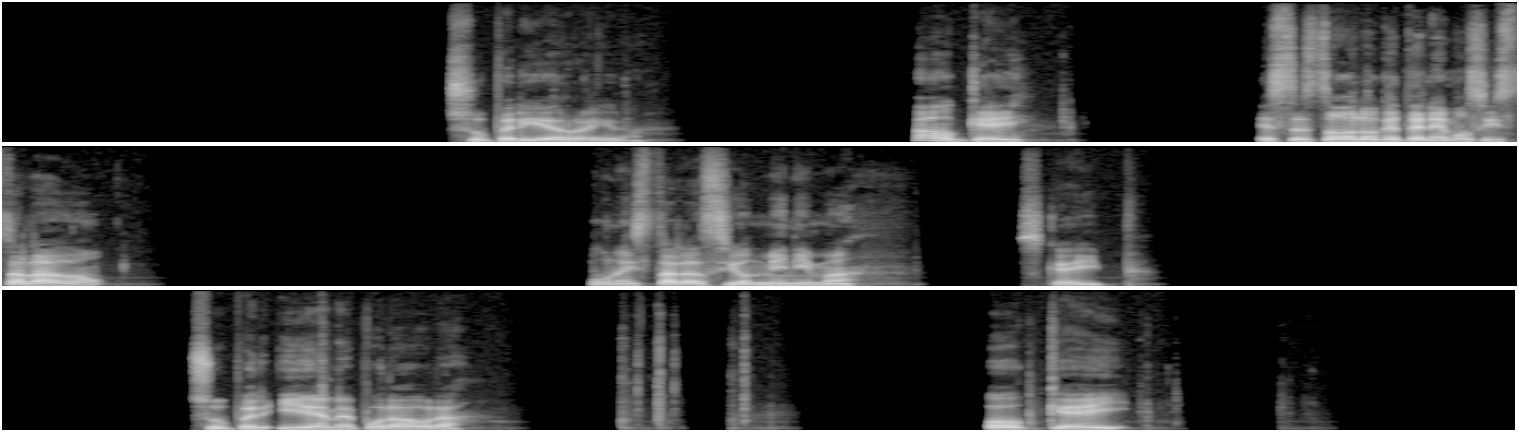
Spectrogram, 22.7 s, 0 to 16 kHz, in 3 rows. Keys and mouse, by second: 0.2 super+e, 2.8 super+r, 5.4 Down, 5.6 Down, 5.7 Down, 5.9 Down, 6.1 Down, 6.8 Up, 7.0 Up, 7.1 Up, 7.3 Up, 7.5 Up, 7.6 Up, 8.5 Down, 8.7 Down, 8.8 Down, 9.0 Down, 9.2 Down, 9.4 Down, 9.9 Up, 10.0 Up, 10.2 Up, 10.4 Up, 10.6 Up, 10.7 Up, 12.2 Escape, 16.7 super+m, 18.3 Return, 18.5 Return, 18.6 Return, 18.8 Return, 20.3-22.7 typing.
